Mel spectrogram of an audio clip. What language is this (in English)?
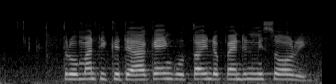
Javanese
